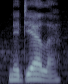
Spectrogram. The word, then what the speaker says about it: neděle: Neděle, neděle, ne as in net, die like the color, and le like the start of lemon. The E at the end is pronounced softly.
